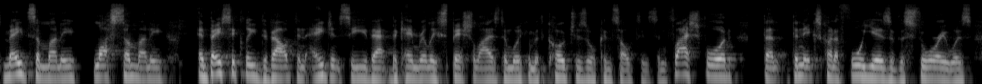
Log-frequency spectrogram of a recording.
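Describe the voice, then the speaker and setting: A man in his thirties with a New Zealand accent, a little sick and husky, talking slowly and deliberately about his path in business. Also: a little high. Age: 30s. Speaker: business coach. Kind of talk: casual talk as a guest.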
